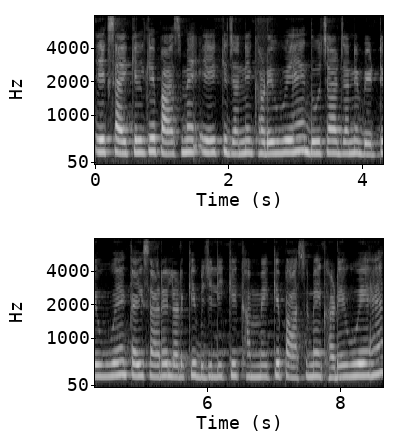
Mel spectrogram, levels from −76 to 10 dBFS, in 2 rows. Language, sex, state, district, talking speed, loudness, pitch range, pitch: Hindi, female, Jharkhand, Jamtara, 195 wpm, -17 LUFS, 230-250 Hz, 240 Hz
